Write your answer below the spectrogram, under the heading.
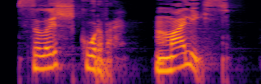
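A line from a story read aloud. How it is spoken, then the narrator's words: Growled. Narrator (Russian): рыкнул я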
